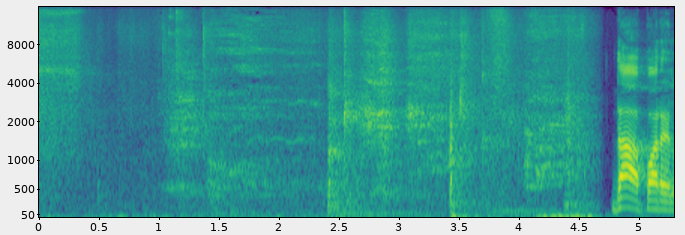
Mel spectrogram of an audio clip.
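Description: Footsteps hurry up stairs.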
